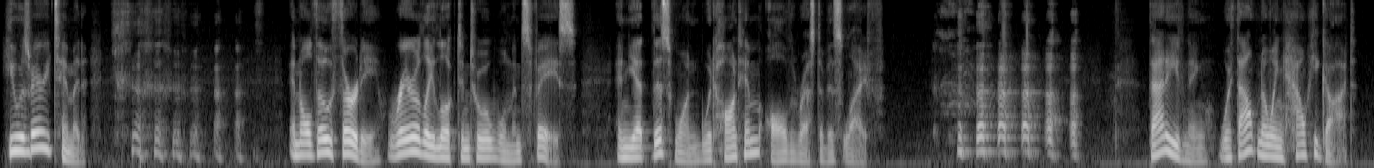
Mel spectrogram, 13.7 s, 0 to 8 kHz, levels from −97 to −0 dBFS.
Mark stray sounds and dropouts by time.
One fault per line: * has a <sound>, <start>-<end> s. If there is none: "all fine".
* has a laugh, 1.1-2.7 s
* has a laugh, 9.3-10.9 s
